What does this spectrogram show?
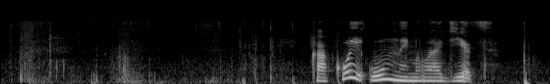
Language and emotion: Russian, positive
